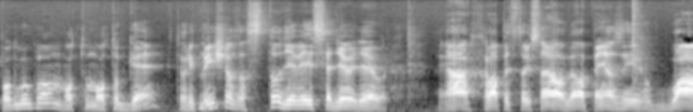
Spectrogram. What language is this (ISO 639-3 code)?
slk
